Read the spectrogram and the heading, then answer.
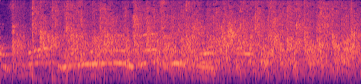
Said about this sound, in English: Ladies and gentlemen, it's one thing to clap and everything, and I've asked, you know, before not to. I could see that you weren't going to listen to me, so I did.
